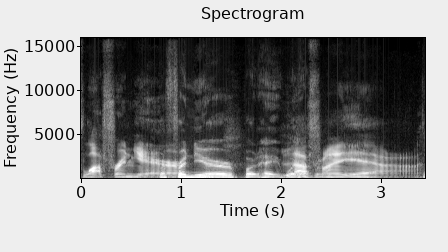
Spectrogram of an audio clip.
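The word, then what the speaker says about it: Lafrenière: Which I know it's technically pronounced Lafreniere.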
